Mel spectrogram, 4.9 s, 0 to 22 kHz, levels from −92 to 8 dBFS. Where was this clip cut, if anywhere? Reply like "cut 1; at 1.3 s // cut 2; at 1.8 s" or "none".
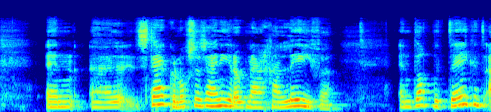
none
